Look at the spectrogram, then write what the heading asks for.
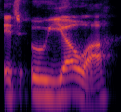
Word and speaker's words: Ulloa: But how do you pronounce your name and why? Well, it's Ulloa.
